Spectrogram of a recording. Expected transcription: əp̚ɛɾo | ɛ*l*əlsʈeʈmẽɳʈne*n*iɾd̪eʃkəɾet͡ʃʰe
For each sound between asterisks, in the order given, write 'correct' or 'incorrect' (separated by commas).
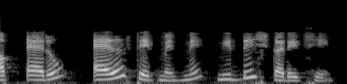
incorrect, correct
